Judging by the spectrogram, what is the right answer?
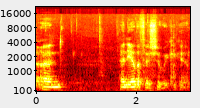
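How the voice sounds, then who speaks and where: A man speaks in a Norfolk accent at a medium pitch. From Norfolk, England (Walsingham). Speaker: lifeboat crewman and fisherman. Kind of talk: oral history interview.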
